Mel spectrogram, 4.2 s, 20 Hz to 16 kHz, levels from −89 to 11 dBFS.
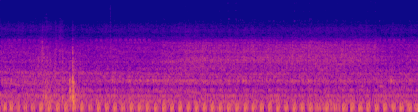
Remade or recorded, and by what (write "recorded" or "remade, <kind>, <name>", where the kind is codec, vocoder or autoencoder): recorded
